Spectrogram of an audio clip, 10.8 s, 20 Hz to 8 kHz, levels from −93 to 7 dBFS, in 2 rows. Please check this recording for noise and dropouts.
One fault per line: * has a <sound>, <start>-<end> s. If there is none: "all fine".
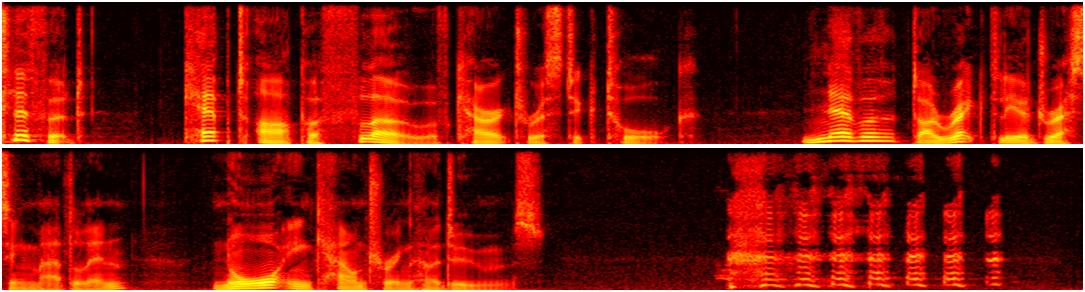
* has a laugh, 9.0-10.5 s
